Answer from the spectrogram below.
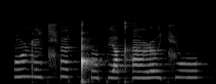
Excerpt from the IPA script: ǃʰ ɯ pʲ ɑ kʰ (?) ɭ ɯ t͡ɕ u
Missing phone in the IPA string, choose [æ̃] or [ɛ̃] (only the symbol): æ̃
